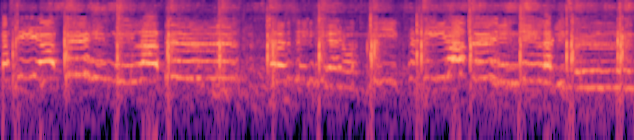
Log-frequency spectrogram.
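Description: A group of women singing together to steady hand clapping, about three claps a second.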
